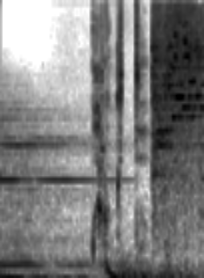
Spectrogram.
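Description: Horror sound design over dark background music: a low drone, then about a second in a steep falling sweep and a few sharp hits, breaking into a loud noisy crash about halfway through.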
